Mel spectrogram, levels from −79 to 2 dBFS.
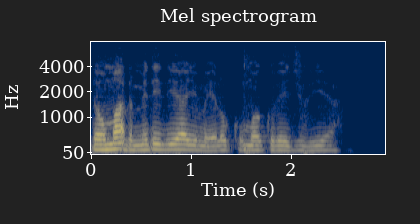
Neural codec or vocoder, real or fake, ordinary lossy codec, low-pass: codec, 16 kHz, 0.4 kbps, LongCat-Audio-Codec; fake; Opus, 64 kbps; 7.2 kHz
